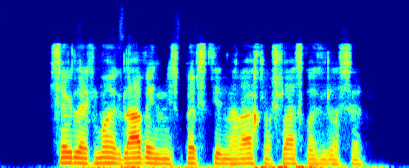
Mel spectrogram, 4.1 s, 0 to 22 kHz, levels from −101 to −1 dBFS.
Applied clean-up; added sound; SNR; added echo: neural mask model Resemble Enhance denoiser.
